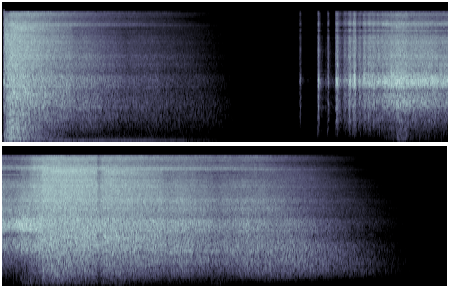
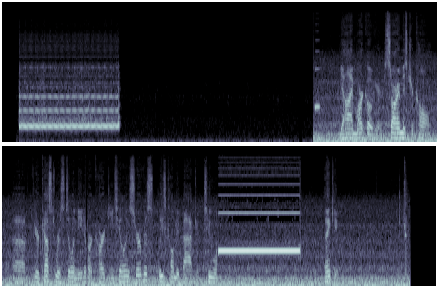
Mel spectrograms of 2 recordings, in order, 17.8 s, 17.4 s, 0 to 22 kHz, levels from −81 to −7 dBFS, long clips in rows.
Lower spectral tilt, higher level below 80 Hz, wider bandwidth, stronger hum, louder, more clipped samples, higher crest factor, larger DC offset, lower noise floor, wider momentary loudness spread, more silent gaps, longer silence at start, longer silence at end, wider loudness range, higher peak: second, 3.5 dB/octave vs -5.5 dB/octave; second, -66 dBFS vs -34 dBFS; about the same, 16.5 kHz vs 16.5 kHz; neither; first, -14 LUFS vs -25 LUFS; neither; about the same, 20 dB vs 16 dB; neither; first, under -90 dBFS vs -63 dBFS; first, 21 LU vs 16 LU; first, 5.74-5.85 s vs 5.94-5.99 s; second, 0 s vs 0.3 s; first, 2.35 s vs 0.5 s; first, 20 LU vs 14 LU; first, 0 dBFS vs -10 dBFS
